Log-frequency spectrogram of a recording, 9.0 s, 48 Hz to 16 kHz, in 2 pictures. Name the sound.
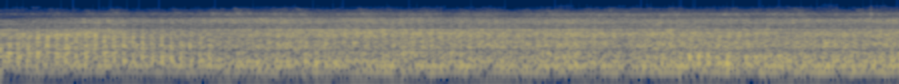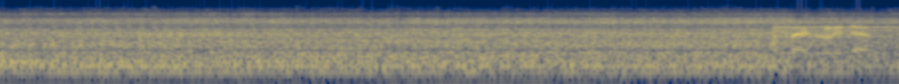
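Czech Air Force Mi-17 Hip helicopter flying display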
